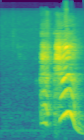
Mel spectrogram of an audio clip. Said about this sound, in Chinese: …清了清嗓子，开始上课了。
